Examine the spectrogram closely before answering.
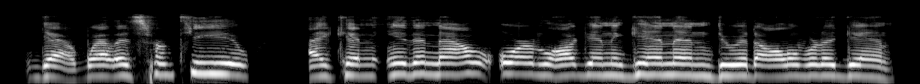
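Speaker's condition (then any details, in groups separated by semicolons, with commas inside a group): Facial paralysis from hydrocephalus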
